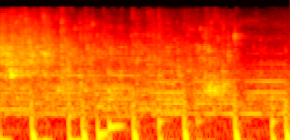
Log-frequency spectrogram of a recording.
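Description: Whole milk pours into a saucepan on a medium-heat stovetop with a continuous close liquid gurgle and splash, broken by quick rhythmic glugs throughout. No one talks over it.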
